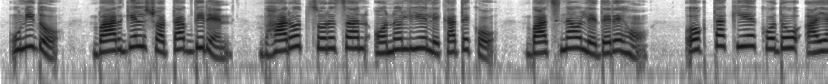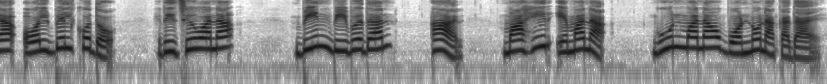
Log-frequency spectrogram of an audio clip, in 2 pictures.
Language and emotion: Santali, neutral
